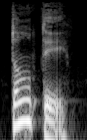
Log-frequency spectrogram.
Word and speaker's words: tenter: Tenter. Okay, remember when you get this E-N together, you get the nasal sound en, tenter.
